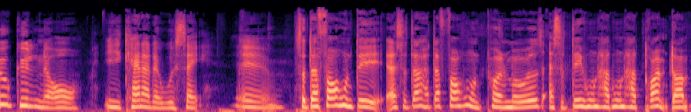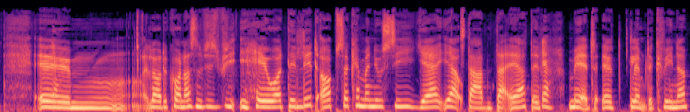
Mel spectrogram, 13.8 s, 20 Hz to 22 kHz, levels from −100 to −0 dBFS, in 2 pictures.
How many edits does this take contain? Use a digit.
4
